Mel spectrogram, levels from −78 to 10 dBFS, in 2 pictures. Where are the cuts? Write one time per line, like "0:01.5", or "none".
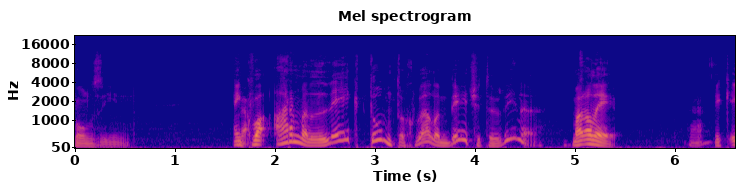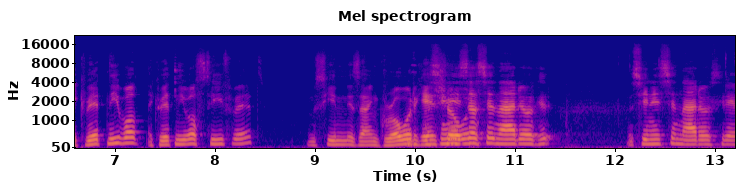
none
